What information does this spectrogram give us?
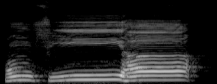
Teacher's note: اب دیکھو یہاں پر جو ناظرین ایک چیز یہ سمجھنی ہے ہم کو، یہاں پر اظہار شفوی ہے، یہاں پر اظہار ہوگا، یعنی کوئی ناک میں آواز نہیں چھپے گی اور یہ نہ کھنچے گا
